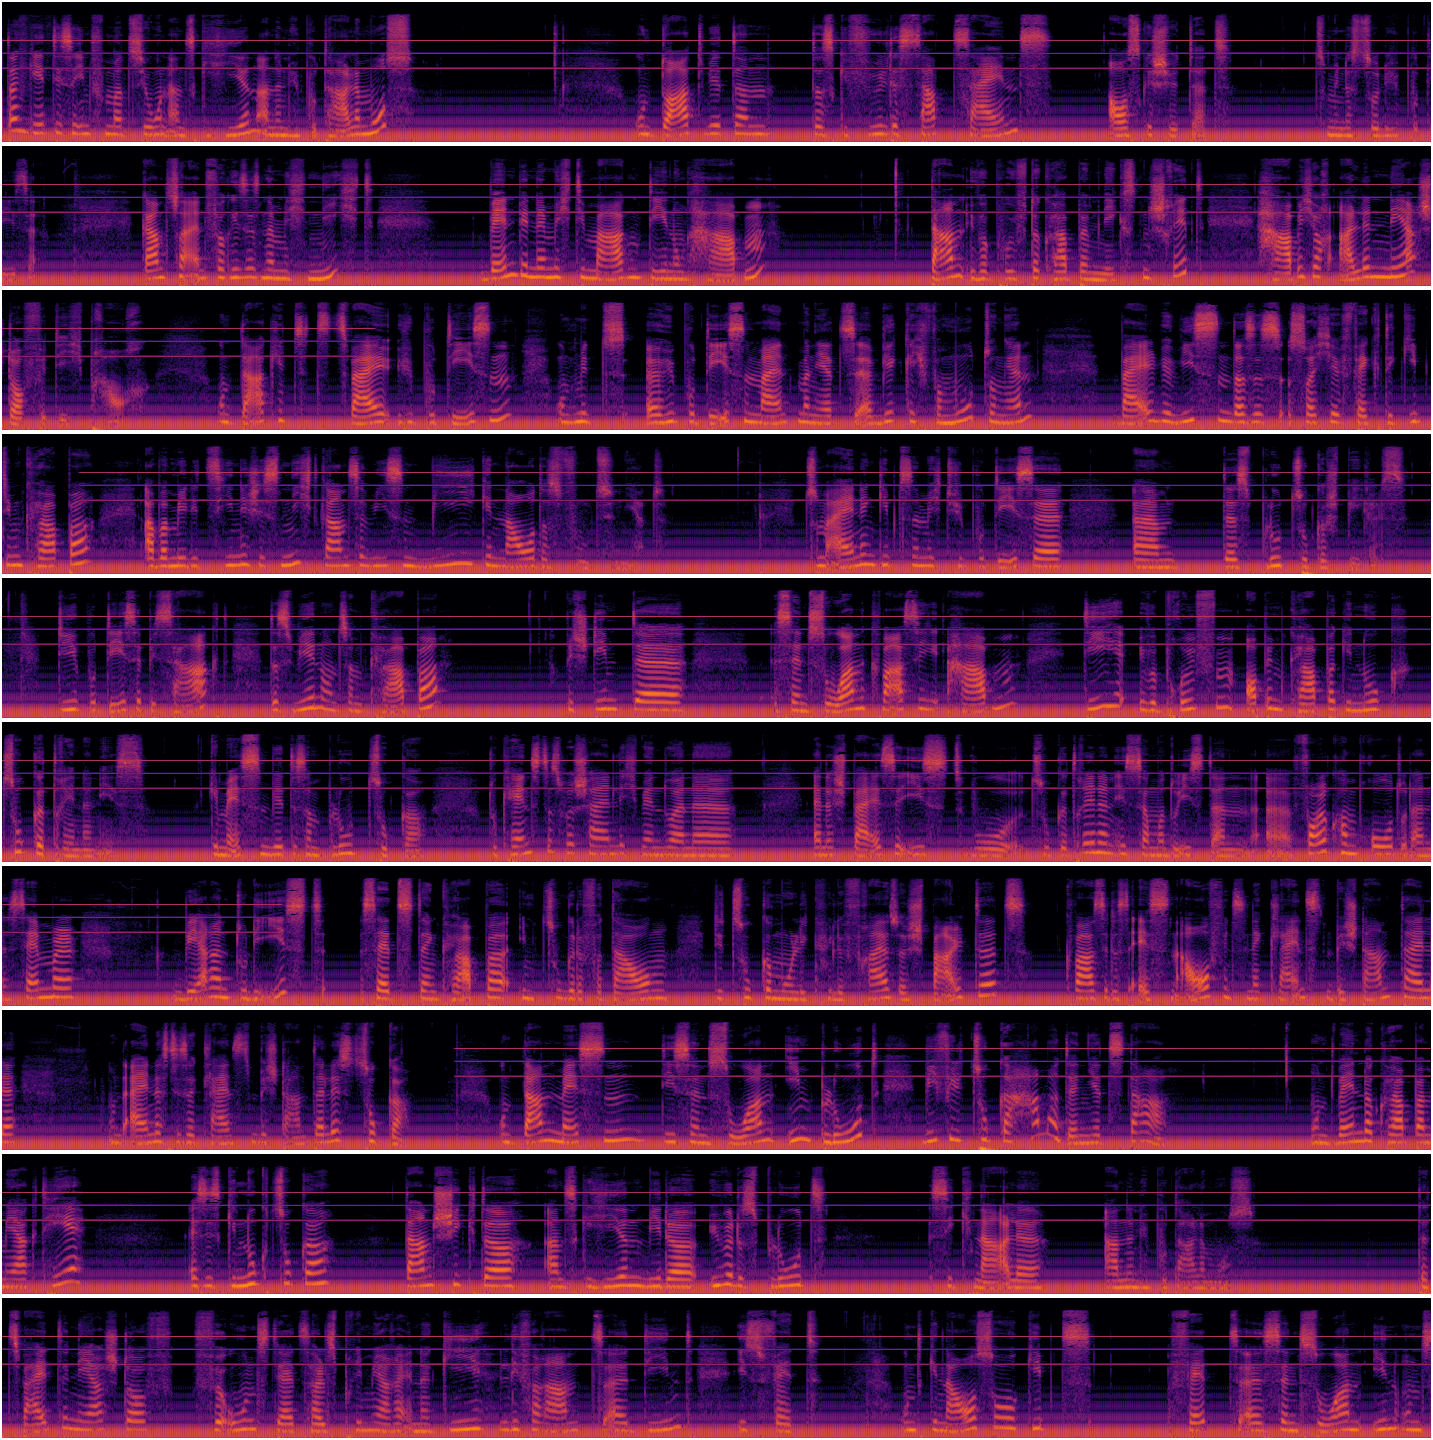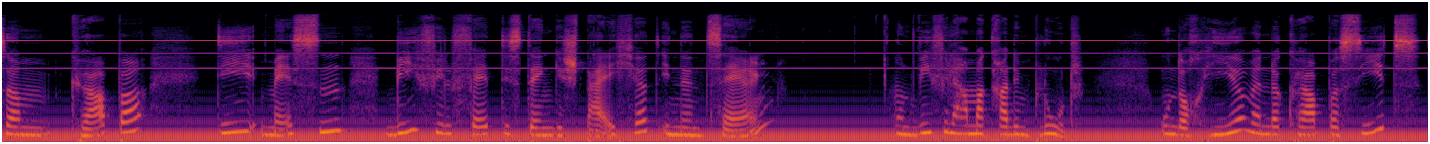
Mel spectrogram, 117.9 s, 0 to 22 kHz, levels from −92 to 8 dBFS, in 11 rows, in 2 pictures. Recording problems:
electrical hum; noticeable; throughout; 60 Hz, 15 dB below the speech
high-pitched whine; noticeable; until 24 s, from 33 s to 1:06 and from 1:18 on; 7 kHz, 10 dB below the speech

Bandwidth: 15 kHz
